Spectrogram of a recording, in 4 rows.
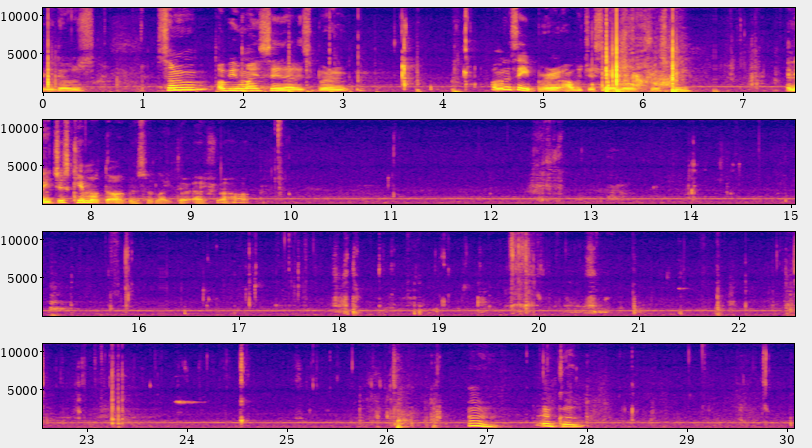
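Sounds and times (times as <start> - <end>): faint steady hum: 0.0 - 30.0
crunchy chewing and biting: 12.4 - 26.7.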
